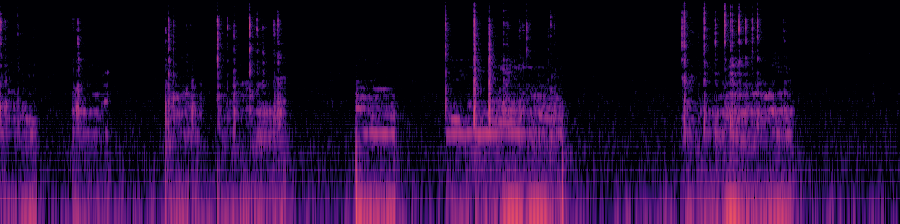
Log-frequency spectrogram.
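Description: Faint clicks and scrapes of screws being undone and small parts handled on a laptop's plastic base, in about five short bursts; two of them, in the middle, carry a brief steady hum.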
